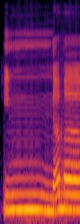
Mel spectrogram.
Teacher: اس کو 2 الف کے برابر کھینچ کر پڑھتے ہیں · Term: مد منفصلہ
